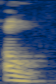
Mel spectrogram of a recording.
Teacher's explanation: ओ और औ कौन सी होती है हमारी कंठ्योष्ठ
